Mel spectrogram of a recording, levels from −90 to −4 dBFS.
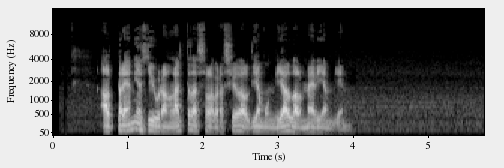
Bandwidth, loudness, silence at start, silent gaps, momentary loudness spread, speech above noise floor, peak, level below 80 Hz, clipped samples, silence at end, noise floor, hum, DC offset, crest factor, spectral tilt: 11 kHz; -25 LUFS; 0.65 s; none; 10 LU; 34 dB; -4 dBFS; -60 dBFS; under 0.1%; 1.85 s; -59 dBFS; none; under 0.1%; 22 dB; -5 dB/octave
